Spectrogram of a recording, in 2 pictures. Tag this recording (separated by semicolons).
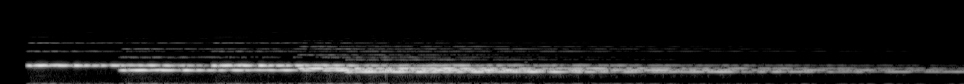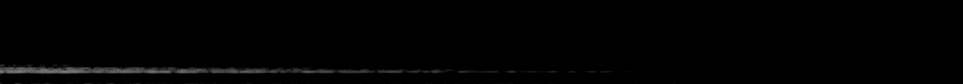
Amazing; Autumn; Birds; Cars; City; Country; Countryside; Cry; Day; Ding; Field-recording; Forest; Free; Heaven; Nature; Park; Public; Ride; Road; Summer; Trains; Travel; Wind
